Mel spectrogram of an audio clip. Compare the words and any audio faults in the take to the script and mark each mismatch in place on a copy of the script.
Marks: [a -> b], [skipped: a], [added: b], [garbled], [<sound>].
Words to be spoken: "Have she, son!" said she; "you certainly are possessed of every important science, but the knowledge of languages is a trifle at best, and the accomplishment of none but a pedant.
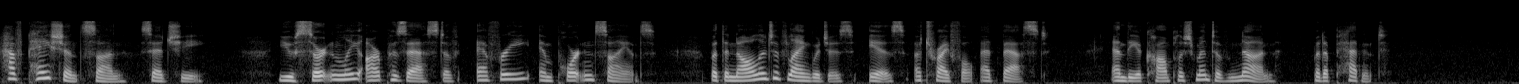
"Have [she, -> patience] son!" said she; "you certainly are possessed of every important science, but the knowledge of languages is a trifle at best, and the accomplishment of none but a pedant.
